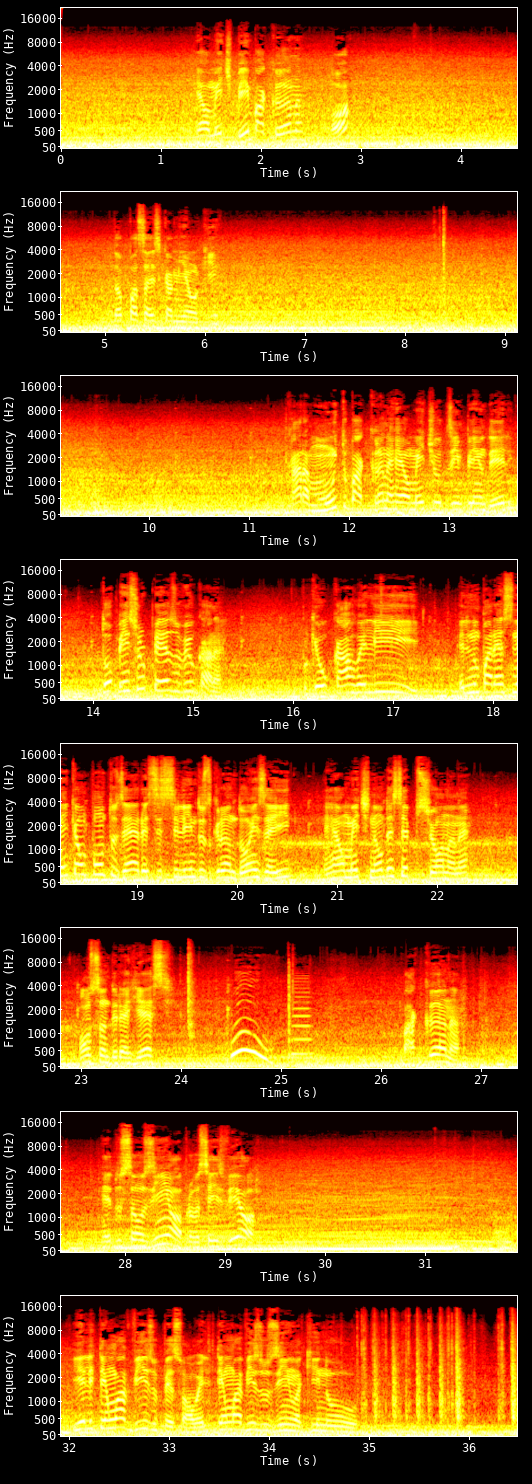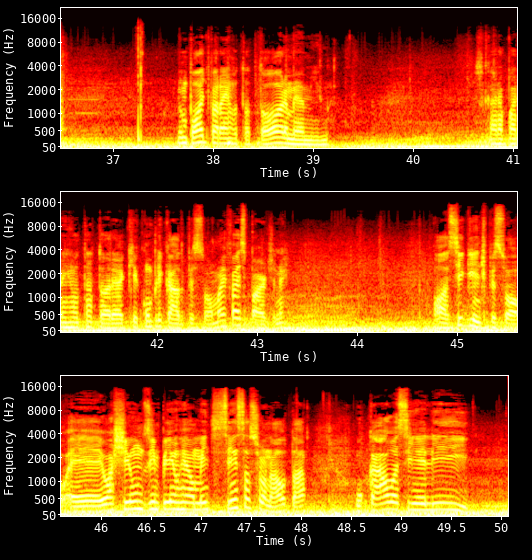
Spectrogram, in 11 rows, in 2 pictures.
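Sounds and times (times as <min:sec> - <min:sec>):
car engine at high revs: 0:00.0 - 0:36.6
road and wind noise: 0:00.0 - 0:50.0.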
